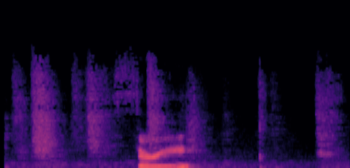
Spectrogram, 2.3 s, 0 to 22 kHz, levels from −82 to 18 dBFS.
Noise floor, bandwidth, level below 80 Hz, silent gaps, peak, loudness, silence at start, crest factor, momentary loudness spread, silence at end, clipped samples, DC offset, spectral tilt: -53 dBFS; 15.5 kHz; -78 dBFS; none; -8 dBFS; -25 LUFS; 0.2 s; 22 dB; 22 LU; 0.1 s; under 0.1%; under 0.1%; -3.5 dB/octave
